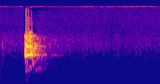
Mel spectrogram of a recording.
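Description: A single short dog bark about a third of a second in, over faint steady hiss.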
